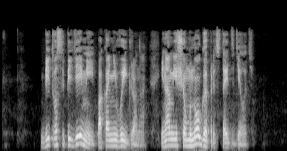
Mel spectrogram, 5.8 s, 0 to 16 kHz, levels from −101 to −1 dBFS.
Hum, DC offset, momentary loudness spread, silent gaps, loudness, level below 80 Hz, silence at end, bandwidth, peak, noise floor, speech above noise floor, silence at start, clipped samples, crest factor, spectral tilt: none; under 0.1%; 12 LU; none; -18 LUFS; -58 dBFS; 0.7 s; 8.4 kHz; 0 dBFS; -79 dBFS; 60 dB; 0.8 s; under 0.1%; 20 dB; -4 dB/octave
